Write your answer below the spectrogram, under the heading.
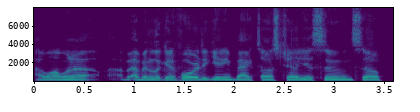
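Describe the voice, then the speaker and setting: A man hosting an interview podcast, talking in a loud, animated way with frequent restarts. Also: deep voice, fast, clear, resonant tone, no room sound, studio quality. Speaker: podcast host. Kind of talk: casual interview chat.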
